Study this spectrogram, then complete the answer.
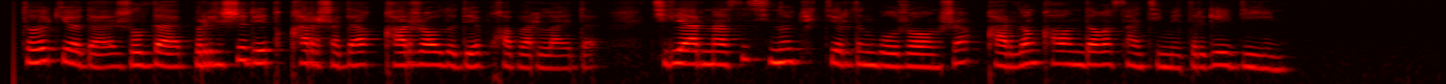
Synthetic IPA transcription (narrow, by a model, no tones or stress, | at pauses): t̪ʰokʲijod̪ɑʒəlˠd̪ɑbɪɾɪnʃɪɾe̞t̪qʰɑɾɑʃɑd̪ɑqʰɑɾʒɑwd̪əd̪e̞pχɑbɑɾlˠɑjd̪ə | t̪ʲʰe̞le̞ɑɾnɑsəsino̞p̚t̪i̥k̚t̪e̞ɾd̪ɪŋbo̞lˠʒɑwənʃɑqʰɑɾd̪əɴqʰɑlˠənd̪ɑʁəsanʲt̪ijme̞t̪rɡʲe̞d̪e̞jɪn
